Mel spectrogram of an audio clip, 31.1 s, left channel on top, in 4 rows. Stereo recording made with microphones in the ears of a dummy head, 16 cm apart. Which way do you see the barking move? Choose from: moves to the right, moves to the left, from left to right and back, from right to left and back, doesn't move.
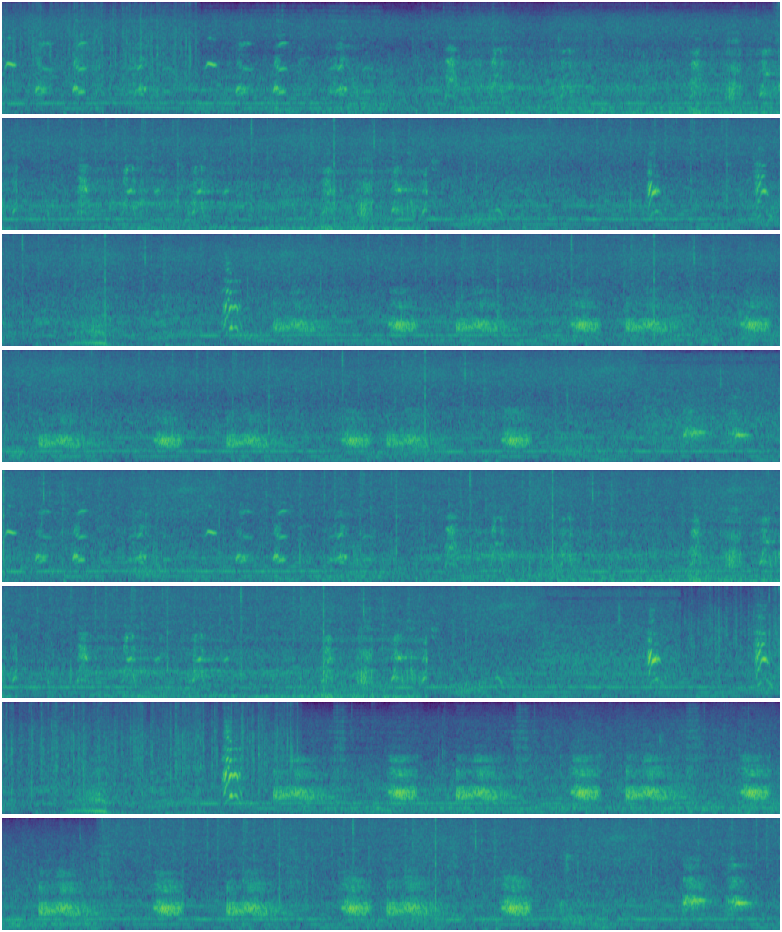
moves to the right.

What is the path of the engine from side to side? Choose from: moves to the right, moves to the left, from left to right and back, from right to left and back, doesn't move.
doesn't move.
